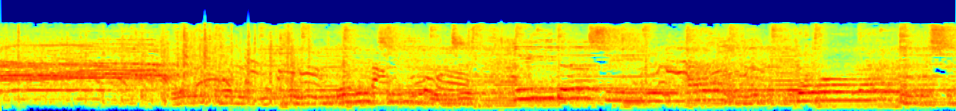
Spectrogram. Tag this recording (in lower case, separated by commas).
music, male singing, rapping, speech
